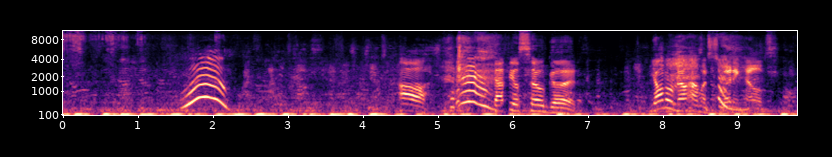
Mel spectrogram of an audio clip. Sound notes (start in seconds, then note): 1.8 cheers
